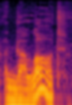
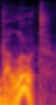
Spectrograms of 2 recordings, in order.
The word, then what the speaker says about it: galut: Mar galot, if that same word can be pronounced galut, which is exile.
